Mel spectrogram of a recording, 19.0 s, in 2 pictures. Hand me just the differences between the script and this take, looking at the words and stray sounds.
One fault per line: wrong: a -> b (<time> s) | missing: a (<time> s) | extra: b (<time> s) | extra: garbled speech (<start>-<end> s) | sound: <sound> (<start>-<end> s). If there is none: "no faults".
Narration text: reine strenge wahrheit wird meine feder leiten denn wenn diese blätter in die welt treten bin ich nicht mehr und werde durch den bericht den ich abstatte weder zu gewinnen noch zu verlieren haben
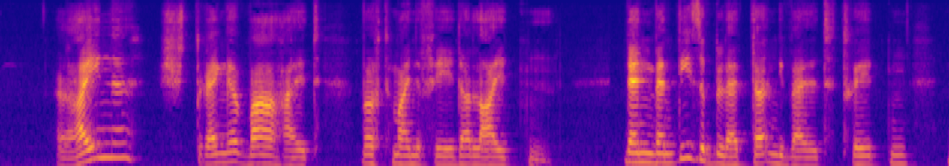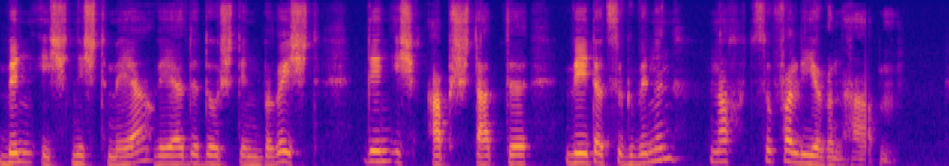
missing: und (11.0 s)
sound: dropout (18.1-18.2 s)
